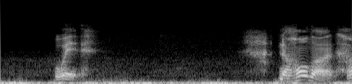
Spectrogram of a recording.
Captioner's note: wind blowing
